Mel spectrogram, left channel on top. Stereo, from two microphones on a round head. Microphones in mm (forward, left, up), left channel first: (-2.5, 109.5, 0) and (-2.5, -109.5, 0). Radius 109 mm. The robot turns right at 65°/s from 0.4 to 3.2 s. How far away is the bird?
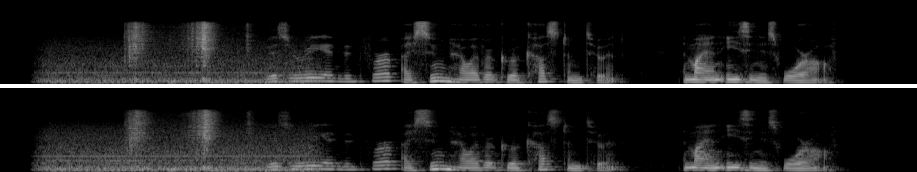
About 1.8 m.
